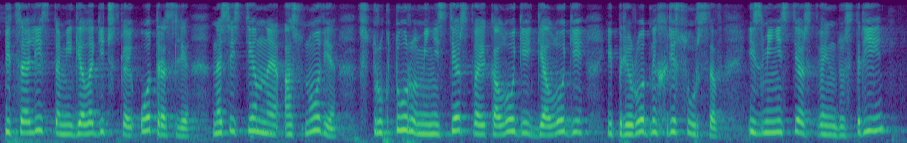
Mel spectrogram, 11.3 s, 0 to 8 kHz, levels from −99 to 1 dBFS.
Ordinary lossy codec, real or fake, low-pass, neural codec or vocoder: none; real; 7.2 kHz; none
